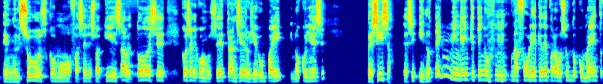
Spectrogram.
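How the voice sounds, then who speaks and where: A man's voice: fairly high pitch, dark tone. A man in his fifties from Cuba with a Cuban accent, telling his story as an interview guest in a blend of Spanish and Portuguese with many restarts and tag questions. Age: 50s. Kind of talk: casual interview talk.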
